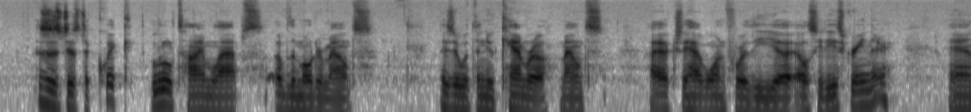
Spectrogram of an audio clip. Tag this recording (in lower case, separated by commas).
speech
